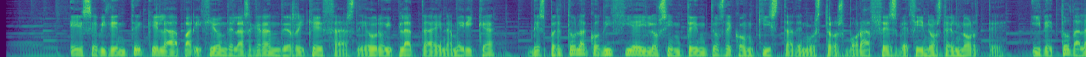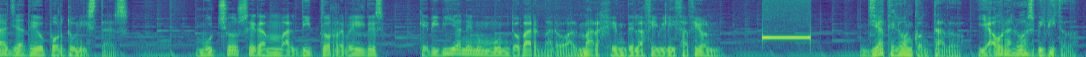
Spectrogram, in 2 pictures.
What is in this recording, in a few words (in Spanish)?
Espanol Espana Masculina Adulta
